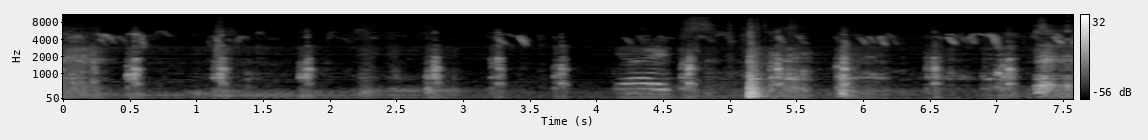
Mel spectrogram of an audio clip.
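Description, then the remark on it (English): Chickens cluck in short, repeated bursts at an irregular rhythm, with a couple of louder, drawn-out squawks mixed in and a brief spoken exclamation partway through. “Anyway, they're real cute, but I do have to keep up after them. That's the downsides to chicks.”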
